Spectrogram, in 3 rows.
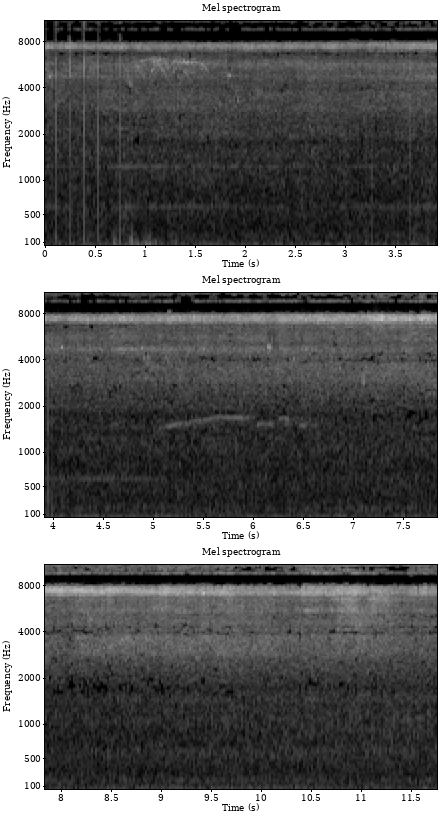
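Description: Electric multiple-unit train (Hitachi Rock ETR 621) running slowly into the station round a curve: a steady rumble and hiss, with a brief faint squeal about five seconds in.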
